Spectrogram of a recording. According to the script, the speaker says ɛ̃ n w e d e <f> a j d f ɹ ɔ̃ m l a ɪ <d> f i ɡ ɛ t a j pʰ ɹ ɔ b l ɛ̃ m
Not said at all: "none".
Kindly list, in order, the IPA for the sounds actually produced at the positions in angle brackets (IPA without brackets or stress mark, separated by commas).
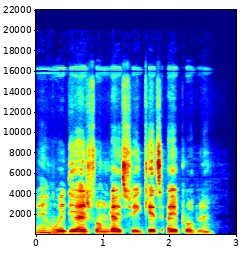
none, t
